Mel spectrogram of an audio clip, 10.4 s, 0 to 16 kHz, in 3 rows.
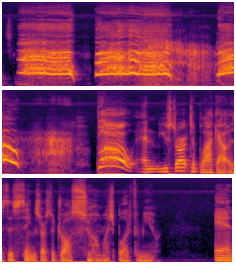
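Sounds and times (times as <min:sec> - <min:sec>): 
speech: 0:00.1 - 0:00.3, 0:05.3 - 0:09.4, 0:10.2 - 0:10.4
person voicing shrieks of a small hair-covered golem-like creature: 0:00.2 - 0:05.4
rough breathy growling: 0:01.8 - 0:04.8.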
